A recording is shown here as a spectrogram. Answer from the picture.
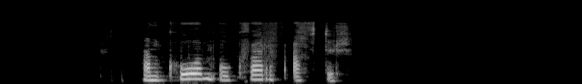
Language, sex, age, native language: Icelandic, female, 30-39, Icelandic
